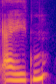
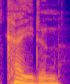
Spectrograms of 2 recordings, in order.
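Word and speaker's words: Kaeden: welcome to the team hi Aiden uh it's Caden I'm so sorry oh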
